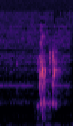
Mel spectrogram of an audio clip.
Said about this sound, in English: Somebody swallowing. Ew. Mm-hmm. That's somebody gulping some water down quickly.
